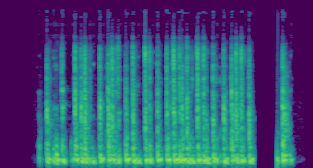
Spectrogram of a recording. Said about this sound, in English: I'm gonna I'm gonna have to turn that down when I'm like editing this audio. what the, the typing? I'm definitely gonna have to like work on some of the volumes of, of, these tracks, but that's fine.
